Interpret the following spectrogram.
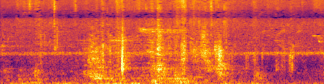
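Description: A steel pickup truck bed being lifted and tipped over by hand: a few light knocks and clanks of the sheet metal over a low, steady rumble.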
